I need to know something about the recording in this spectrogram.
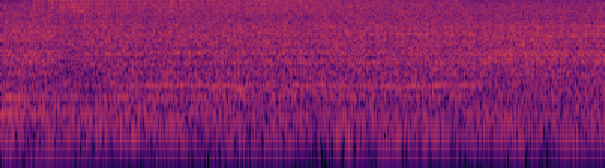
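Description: A belt grinder grinds metal with a harsh hiss.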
